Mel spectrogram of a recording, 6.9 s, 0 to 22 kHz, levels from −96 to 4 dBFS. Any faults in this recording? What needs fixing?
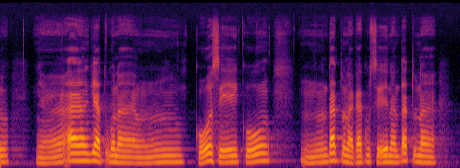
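Nothing stood out on listening, so there is nothing here that needs fixing.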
